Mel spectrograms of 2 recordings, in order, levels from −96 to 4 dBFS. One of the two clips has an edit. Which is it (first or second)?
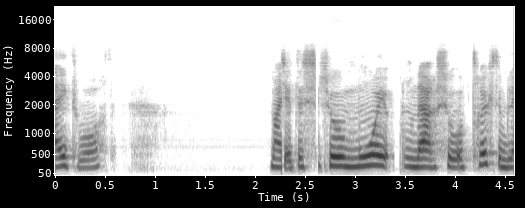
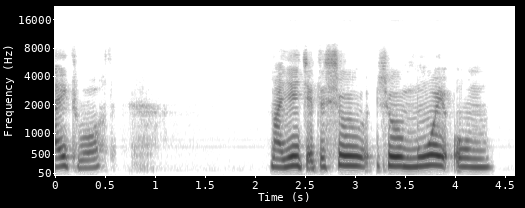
first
